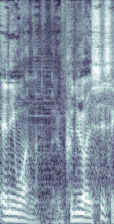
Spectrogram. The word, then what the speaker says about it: e:Ny1: pour le moins malvenus il paraît que cela se prononce en réalité anyone le plus dur ici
